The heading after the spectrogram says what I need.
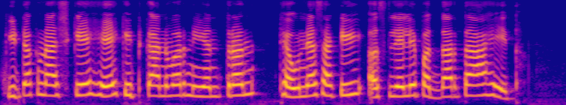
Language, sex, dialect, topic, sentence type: Marathi, female, Varhadi, agriculture, statement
